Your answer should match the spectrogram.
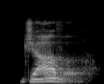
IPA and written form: ˈdʒɑːvə (Java)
